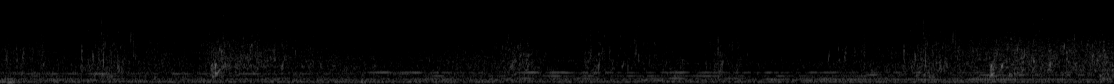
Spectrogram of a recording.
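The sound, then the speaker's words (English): A boat is pushed by someone on bare legs and feet out into the shallow water of a bay, with splashes and sloshing every few seconds over a steady low rumble and hum. No one speaks. “When you push the boat out into the bay, the water feels refreshing on your bare legs and feet.”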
